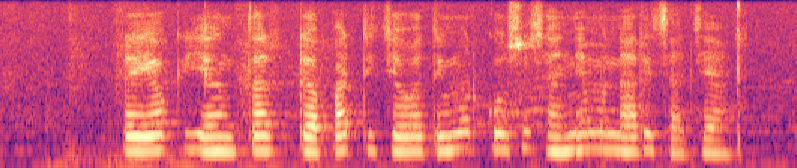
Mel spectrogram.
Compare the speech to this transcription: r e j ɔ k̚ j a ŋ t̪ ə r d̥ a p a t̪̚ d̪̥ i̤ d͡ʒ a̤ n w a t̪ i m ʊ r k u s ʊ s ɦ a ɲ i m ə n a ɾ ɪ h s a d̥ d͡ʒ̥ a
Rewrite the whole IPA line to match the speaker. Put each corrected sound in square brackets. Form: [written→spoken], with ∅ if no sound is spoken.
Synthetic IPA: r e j ɔ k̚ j a ŋ t̪ ə r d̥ a p a t̪̚ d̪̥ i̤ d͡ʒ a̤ [n→∅] w a t̪ i m ʊ r k u s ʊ s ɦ a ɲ [i→a] m ə n a ɾ ɪ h s a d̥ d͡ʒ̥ a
